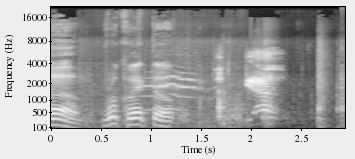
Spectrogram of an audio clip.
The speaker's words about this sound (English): Uh, sorry, that's my cat.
